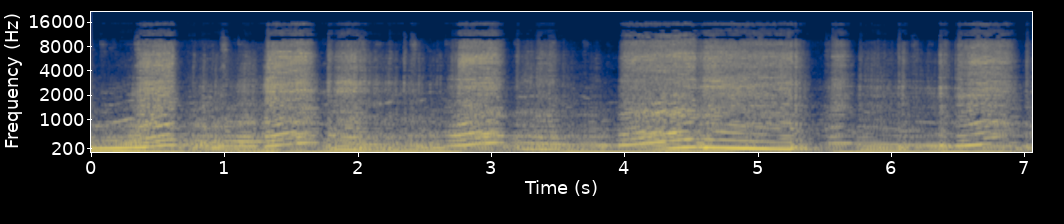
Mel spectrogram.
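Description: Car engine revving repeatedly, its pitch rising and falling with each rev, over a loud deep bass.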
